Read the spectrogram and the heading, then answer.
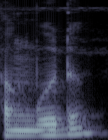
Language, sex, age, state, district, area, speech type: Bodo, male, 30-45, Assam, Chirang, rural, spontaneous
